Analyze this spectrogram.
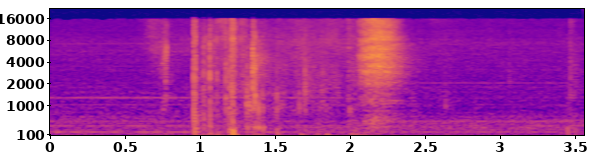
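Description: A phone is handled with rustling knocks close by.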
